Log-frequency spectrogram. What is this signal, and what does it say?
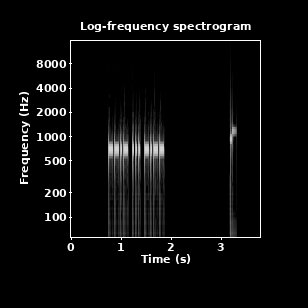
Morse code, heard as a keyed tone, about 43 wpm, 700 Hz. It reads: QSY
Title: Top 180 QSO Elements 40wpm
